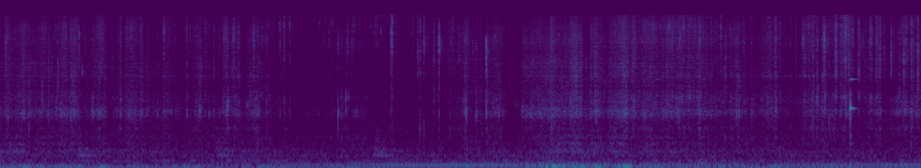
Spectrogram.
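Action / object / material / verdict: scrape / roasted pumpkin seeds in a bowl / seeds / none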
